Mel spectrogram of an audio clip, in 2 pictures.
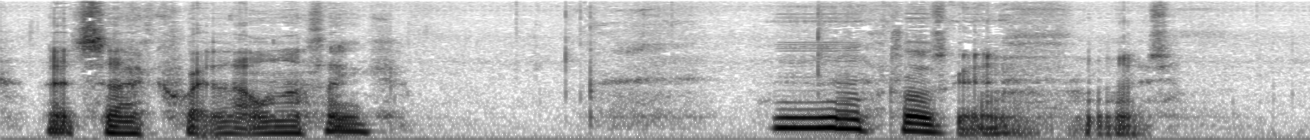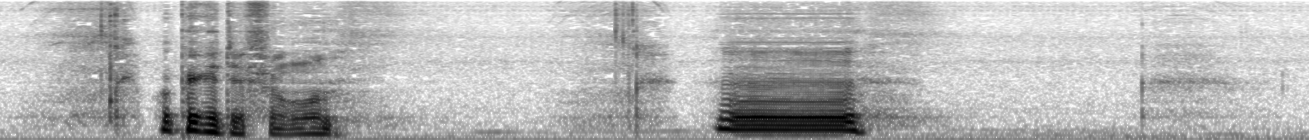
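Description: Buttons click softly on a handheld game console.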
